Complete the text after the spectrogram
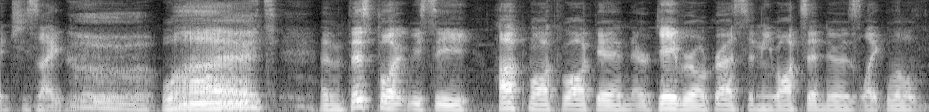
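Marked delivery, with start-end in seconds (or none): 0.5-2.1 gasp, then a loud "what?"; acted-out gasp of disbelief; shocked. She hears he's Felix, acted shock. Acts her shock at the reveal.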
